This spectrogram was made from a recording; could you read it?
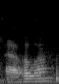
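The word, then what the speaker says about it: Ávila: Avila. – Yeah. Avila.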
